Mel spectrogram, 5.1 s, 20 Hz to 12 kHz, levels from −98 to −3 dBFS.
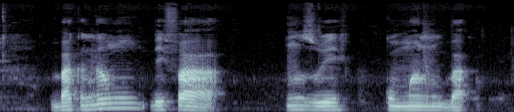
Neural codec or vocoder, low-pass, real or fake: none; 10.8 kHz; real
